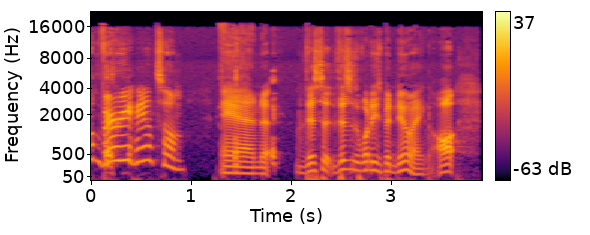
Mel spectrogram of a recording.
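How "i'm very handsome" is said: put-on squeaky, very high-pitched small boy voice. Imitating a football player as a child: impression of eight-year-old Tom Brady. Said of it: "That's my impression of eight-year-old Tom Brady".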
